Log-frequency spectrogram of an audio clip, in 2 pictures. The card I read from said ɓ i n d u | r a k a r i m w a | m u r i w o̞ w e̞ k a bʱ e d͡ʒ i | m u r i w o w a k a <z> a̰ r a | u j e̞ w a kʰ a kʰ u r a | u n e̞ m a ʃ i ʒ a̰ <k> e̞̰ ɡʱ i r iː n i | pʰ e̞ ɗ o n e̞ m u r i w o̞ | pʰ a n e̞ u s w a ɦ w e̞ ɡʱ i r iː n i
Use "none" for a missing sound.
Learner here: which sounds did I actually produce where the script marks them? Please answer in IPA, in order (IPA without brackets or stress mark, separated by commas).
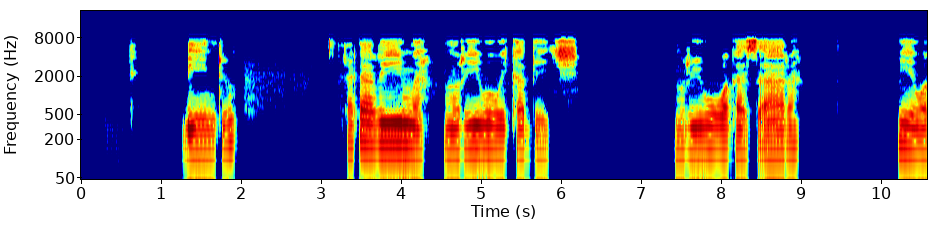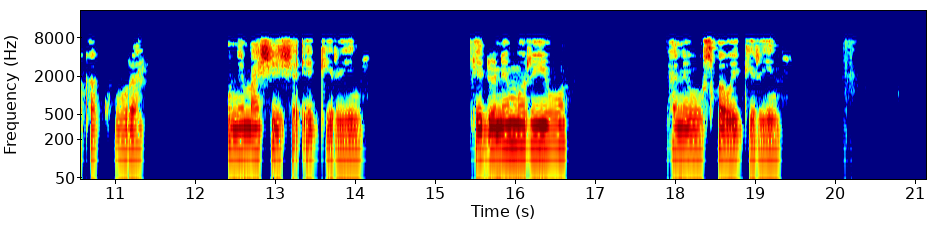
z, ʔ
